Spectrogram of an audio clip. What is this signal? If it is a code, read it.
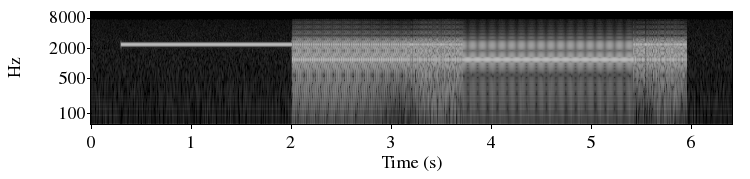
Cassette data (Kansas City type), 1200 baud, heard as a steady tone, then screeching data.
